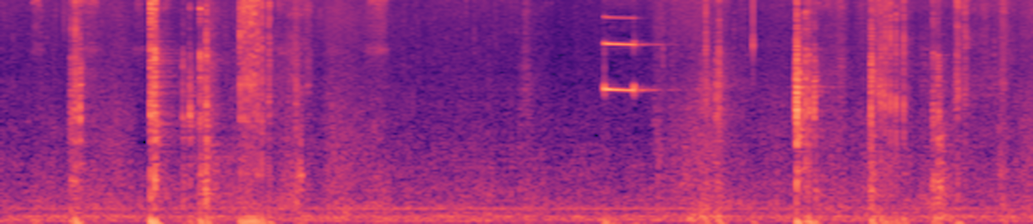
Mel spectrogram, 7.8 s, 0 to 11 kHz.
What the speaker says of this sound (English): Here we're gonna torque down our wheel to 80 foot-pounds in a star pattern.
